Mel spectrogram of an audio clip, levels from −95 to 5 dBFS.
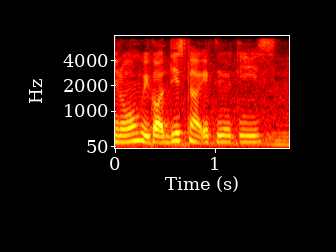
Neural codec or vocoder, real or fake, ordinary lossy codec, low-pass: codec, 16 kHz, 4 kbps, X-Codec, WavLM features, trained on Multilingual LibriSpeech; fake; none; 7.2 kHz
